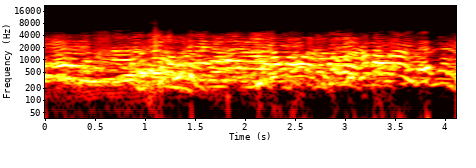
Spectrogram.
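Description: Several adult voices talking loudly over one another at once, in a heated argument.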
